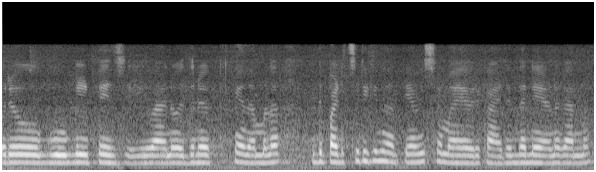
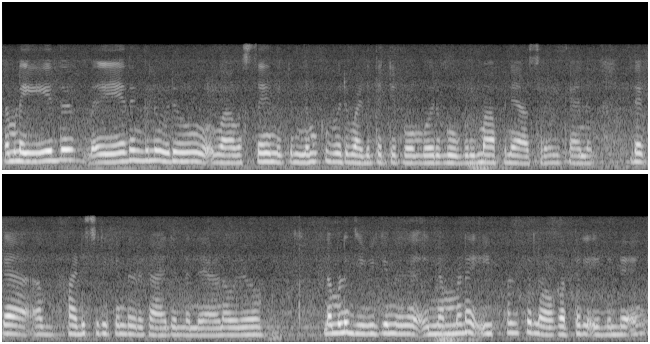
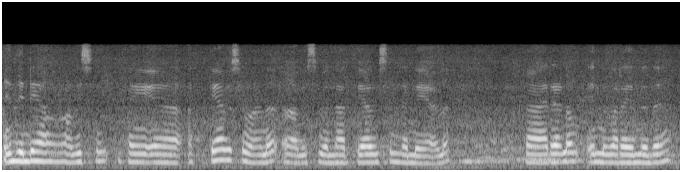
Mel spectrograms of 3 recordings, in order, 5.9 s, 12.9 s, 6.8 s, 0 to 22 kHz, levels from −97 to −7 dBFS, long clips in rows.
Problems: constant background noise, background conversations at intervals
